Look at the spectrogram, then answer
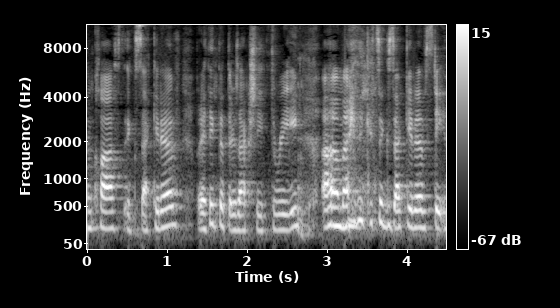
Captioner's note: laughs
